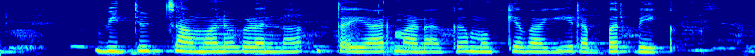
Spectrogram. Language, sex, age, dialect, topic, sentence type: Kannada, female, 25-30, Dharwad Kannada, agriculture, statement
